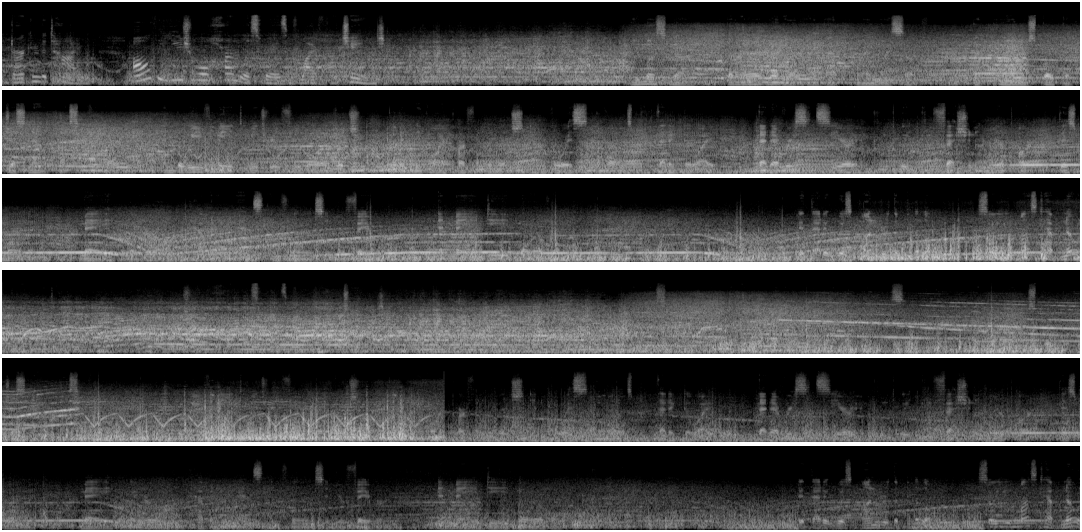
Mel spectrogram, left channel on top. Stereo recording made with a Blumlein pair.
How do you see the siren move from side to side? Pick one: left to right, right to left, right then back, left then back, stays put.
right to left.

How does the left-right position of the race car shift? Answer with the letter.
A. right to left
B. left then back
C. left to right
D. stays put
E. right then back
A.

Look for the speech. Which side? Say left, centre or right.
left.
